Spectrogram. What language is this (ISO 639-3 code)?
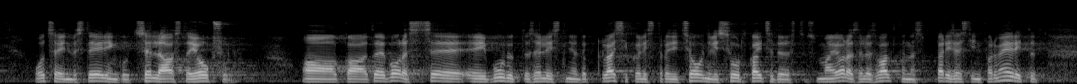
est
